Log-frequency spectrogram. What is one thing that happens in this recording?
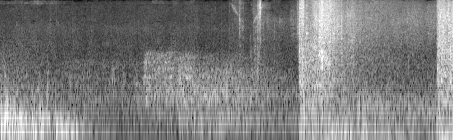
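Footsteps crunch on grass and stones.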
